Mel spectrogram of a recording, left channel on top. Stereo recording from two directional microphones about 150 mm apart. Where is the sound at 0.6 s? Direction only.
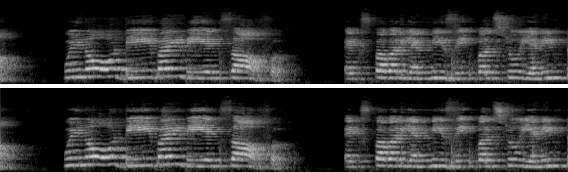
10° left (ahead or behind).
